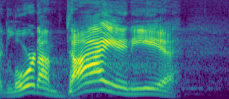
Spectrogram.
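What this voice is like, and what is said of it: Put-on northern accent. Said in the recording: “I asked that in a northern accent”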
